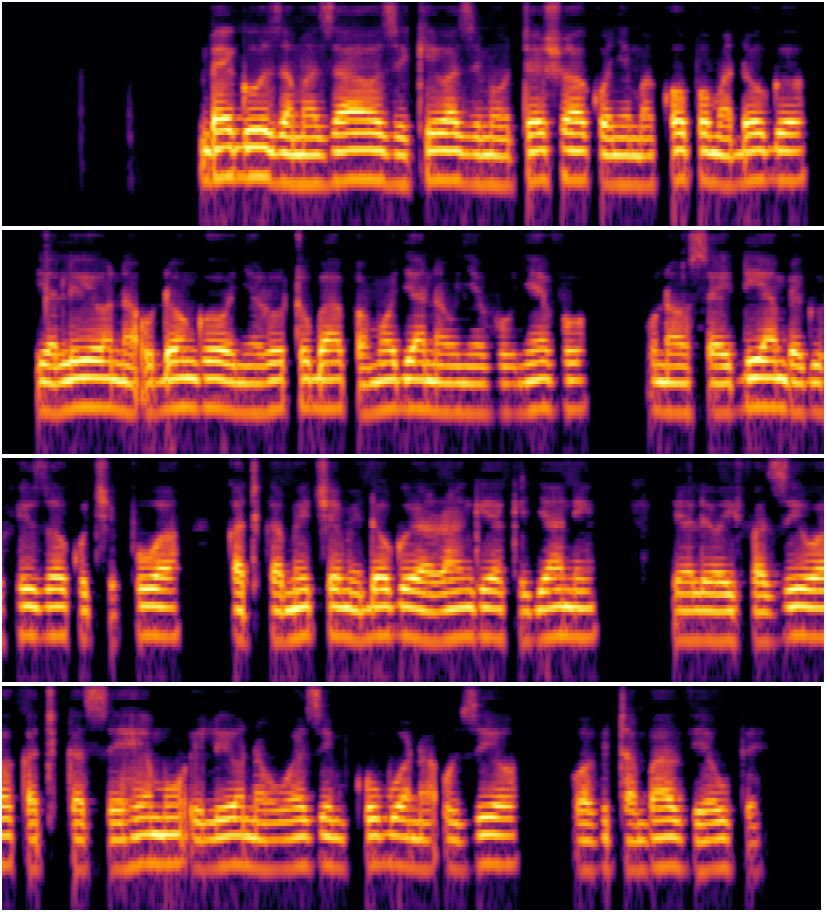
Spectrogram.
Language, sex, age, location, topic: Swahili, male, 25-35, Dar es Salaam, agriculture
